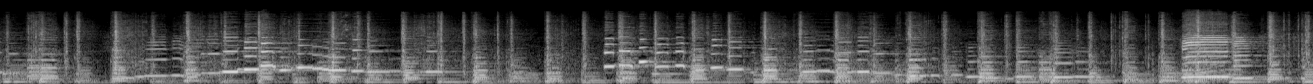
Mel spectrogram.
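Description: Hillbilly-jazz band playing an instrumental chorus: a clarinet carries the melody over a steady washboard rhythm, acoustic guitar and plucked string bass.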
